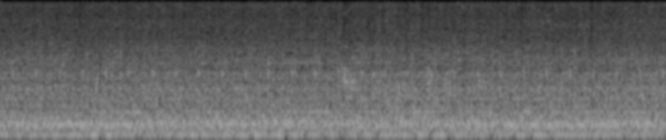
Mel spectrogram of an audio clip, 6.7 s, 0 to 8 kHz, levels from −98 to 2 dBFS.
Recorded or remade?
recorded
